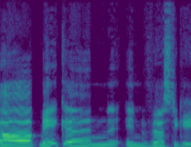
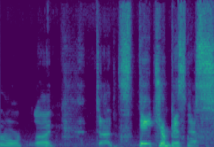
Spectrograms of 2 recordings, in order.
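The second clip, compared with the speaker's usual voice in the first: creaky, groggy goblin voice, half-asleep then suddenly alert; 3 semitones higher, 5 dB quieter than usual. Voicing a goblin who wakes from a half-asleep stupor: half-asleep goblin voice. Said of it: "snaps out of almost a half-asleep stupor and looks at you and goes".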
